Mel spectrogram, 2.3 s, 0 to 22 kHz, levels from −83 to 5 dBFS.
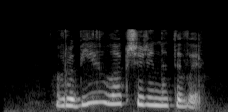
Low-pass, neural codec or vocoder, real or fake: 7.2 kHz; codec, 16 kHz, 16 kbps, FunCodec, trained on Chinese and English, 50 frames a second; fake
